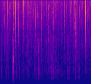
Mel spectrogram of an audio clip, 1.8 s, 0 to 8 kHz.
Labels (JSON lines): {"label": "biophony, sea urchins (Echinidae)", "recorder": "SoundTrap 600 or HydroMoth"}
